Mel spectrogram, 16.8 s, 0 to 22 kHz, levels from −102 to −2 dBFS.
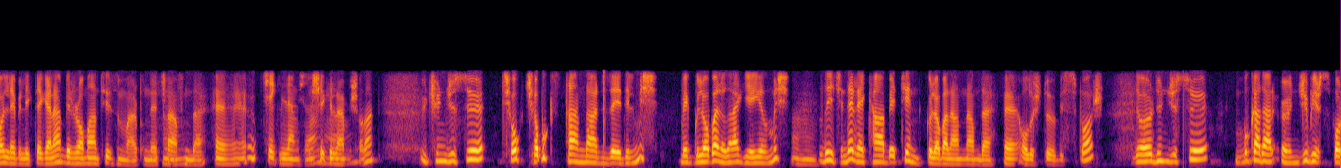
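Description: Bit errors on a digital phone line flip individual bits in the 8-bit telephone samples, so each wrong bit corrupts a single sample, and errors on the sign or upper bits jump it far from its true value. The result is sharp ticks and brief crackle laid over otherwise unchanged speech, here from 7.55 to 7.58 s, just before "edilmiş ve global olarak", and again from 14.78 to 14.83 s. Both bursts point to a low error rate, around a fraction of a percent.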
